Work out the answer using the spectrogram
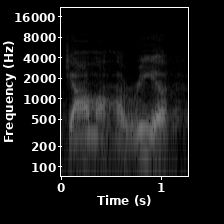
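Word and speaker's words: Jamahiriya: You'll hear Colonel Gaddafi talk about the Jamahariya, pronounced Jamahariya, which roughly translates, in an Arabic term, which roughly translates out the state of the masses.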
